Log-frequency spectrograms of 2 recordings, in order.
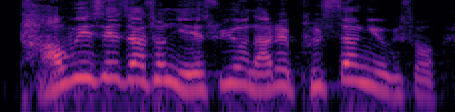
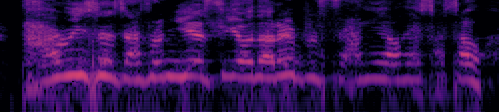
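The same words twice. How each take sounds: First: Said in the usual way. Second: Strained, high-pitched cry of a blind beggar; squeezed, pleading mock shout; mock yelling. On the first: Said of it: "소리를 지르는 거예요". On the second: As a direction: imitate desperate yelling without full volume. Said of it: "냅다 소리를 지르는 거예요".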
